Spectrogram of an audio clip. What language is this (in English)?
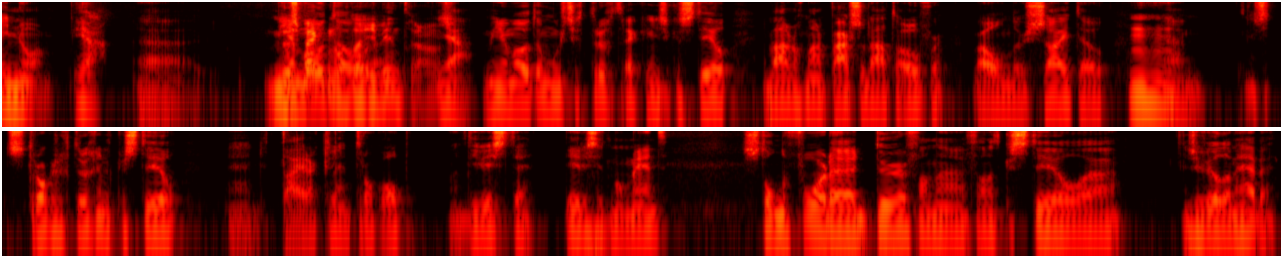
Dutch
